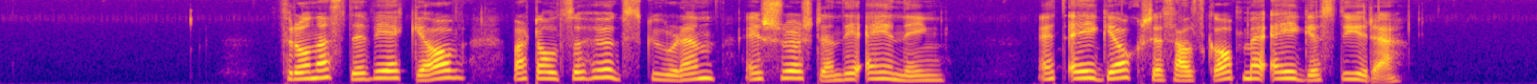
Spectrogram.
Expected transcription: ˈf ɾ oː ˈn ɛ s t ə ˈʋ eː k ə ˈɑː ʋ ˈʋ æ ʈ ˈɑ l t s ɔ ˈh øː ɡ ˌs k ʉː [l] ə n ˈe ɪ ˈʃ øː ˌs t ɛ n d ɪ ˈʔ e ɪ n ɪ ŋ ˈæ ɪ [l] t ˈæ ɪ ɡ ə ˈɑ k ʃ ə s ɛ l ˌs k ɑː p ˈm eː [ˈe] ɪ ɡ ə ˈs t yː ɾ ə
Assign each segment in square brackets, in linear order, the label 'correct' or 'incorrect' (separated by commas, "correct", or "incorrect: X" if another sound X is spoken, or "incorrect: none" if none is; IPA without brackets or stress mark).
incorrect: ɽ, incorrect: none, incorrect: æ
